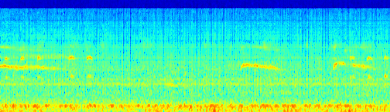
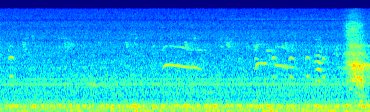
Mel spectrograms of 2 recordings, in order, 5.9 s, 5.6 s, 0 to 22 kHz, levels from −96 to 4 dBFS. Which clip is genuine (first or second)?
second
